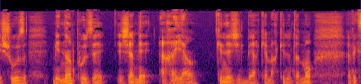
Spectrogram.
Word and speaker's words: Kenneth Gilbert: Kenneth Gilbert, l'un des grands noms du clavecin, né à Montréal. Il tenait d'ailleurs à ce que l'on prononce son nom à la française, car il était québécois.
